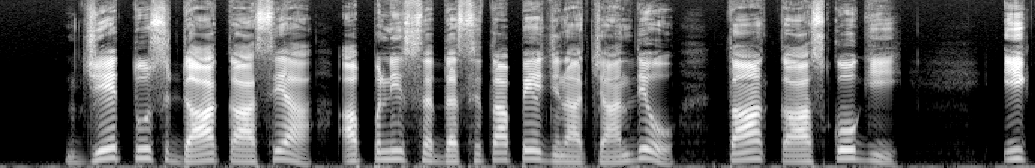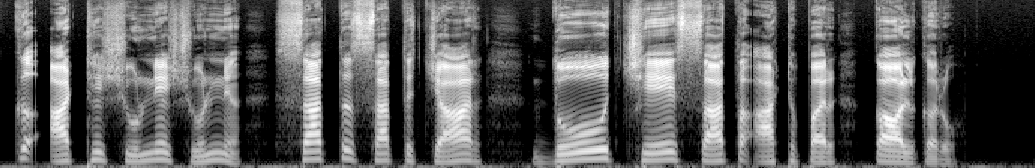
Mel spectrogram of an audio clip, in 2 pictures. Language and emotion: Dogri, neutral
